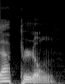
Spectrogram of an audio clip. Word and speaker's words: appelons: Nous appelons. And then little link would be perfect, so let's pronounce the whole thing again. Nous nous appelons. Nous nous appelons. Okay, final S doesn't exist.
